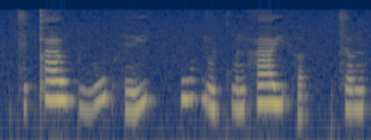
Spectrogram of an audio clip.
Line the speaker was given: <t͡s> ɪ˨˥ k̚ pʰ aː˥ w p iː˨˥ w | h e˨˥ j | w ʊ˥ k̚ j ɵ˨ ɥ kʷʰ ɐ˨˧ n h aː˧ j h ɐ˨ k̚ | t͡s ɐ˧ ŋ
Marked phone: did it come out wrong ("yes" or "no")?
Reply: no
